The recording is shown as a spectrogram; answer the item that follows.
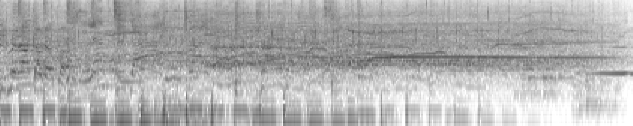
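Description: Live reggae band music with a heavy bass beat, mixed with crowd cheering and voices singing along. The music fades out over the last couple of seconds.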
